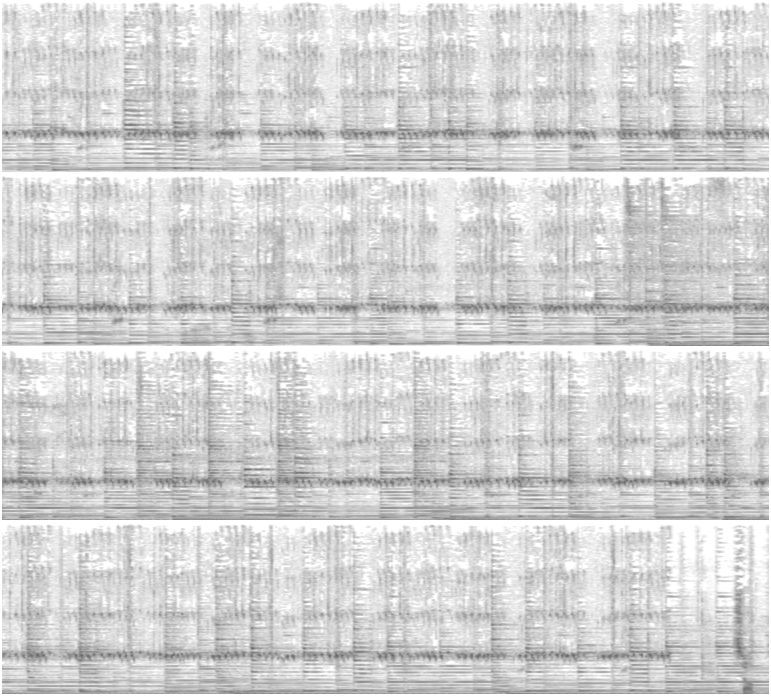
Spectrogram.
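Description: Crickets chirping in a steady high trill under background music, with a deep bass line joining the music about halfway through.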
